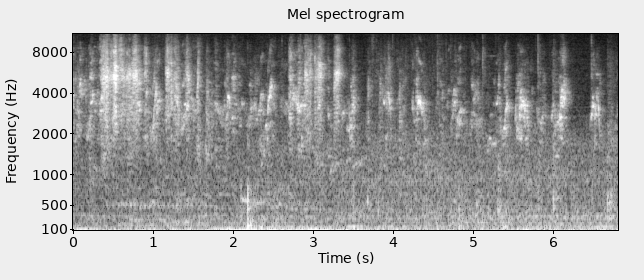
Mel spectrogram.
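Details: Parakeets in a garden birdhouse: a busy stream of short, high chirps and squawks from several birds, with soft wing flapping and low background rumble.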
